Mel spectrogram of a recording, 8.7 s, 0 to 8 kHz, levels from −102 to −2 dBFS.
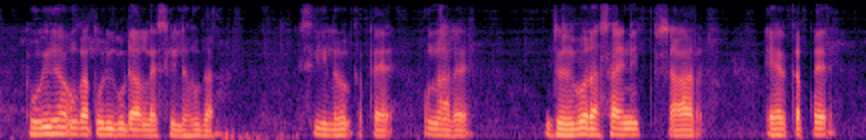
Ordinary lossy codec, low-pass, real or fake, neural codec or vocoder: none; 7.2 kHz; fake; codec, 24 kHz, 3 kbps, HILCodec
